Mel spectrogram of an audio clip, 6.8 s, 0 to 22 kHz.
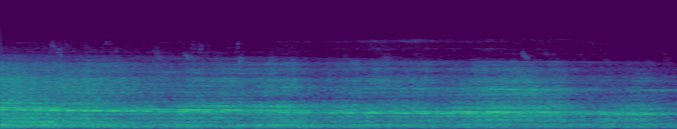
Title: Delta Airlines Airbus A320-212 N360NW DL2342 BUF-DTW (FOPP whistling sound)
